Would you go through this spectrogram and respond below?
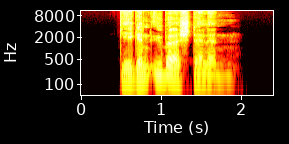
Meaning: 1. to contrast 2. to oppose 3. to confront
- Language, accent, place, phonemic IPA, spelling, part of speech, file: German, Germany, Berlin, /ɡeːɡənˈyːbɐˌʃtɛlən/, gegenüberstellen, verb, De-gegenüberstellen.ogg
